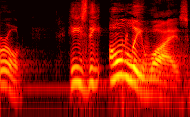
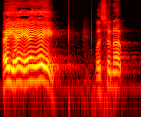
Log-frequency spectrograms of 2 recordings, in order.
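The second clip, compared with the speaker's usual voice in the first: loud, higher call to wake the class; teacher waking up sleepy students, loud call; 5 semitones higher, 9 dB louder than usual. Retold or imitated. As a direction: rouse dozing students in the back. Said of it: "If I see 'em nodding off in the back".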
